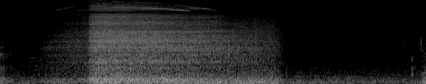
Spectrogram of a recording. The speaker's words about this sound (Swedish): Kan vi ta ett djupt andetag, andas in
